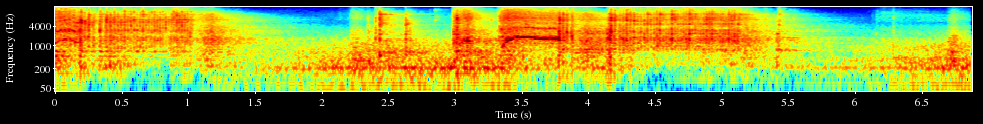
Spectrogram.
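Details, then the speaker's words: Drill driver with a half-inch bit tightening pony wall post anchor bolts: bursts of rapid ratcheting clicks as the bolt snugs up, the clutch slipping at set torque, normal. "eventually you're going to hear it clicking away when it starts to click away you know that it's getting tight"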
